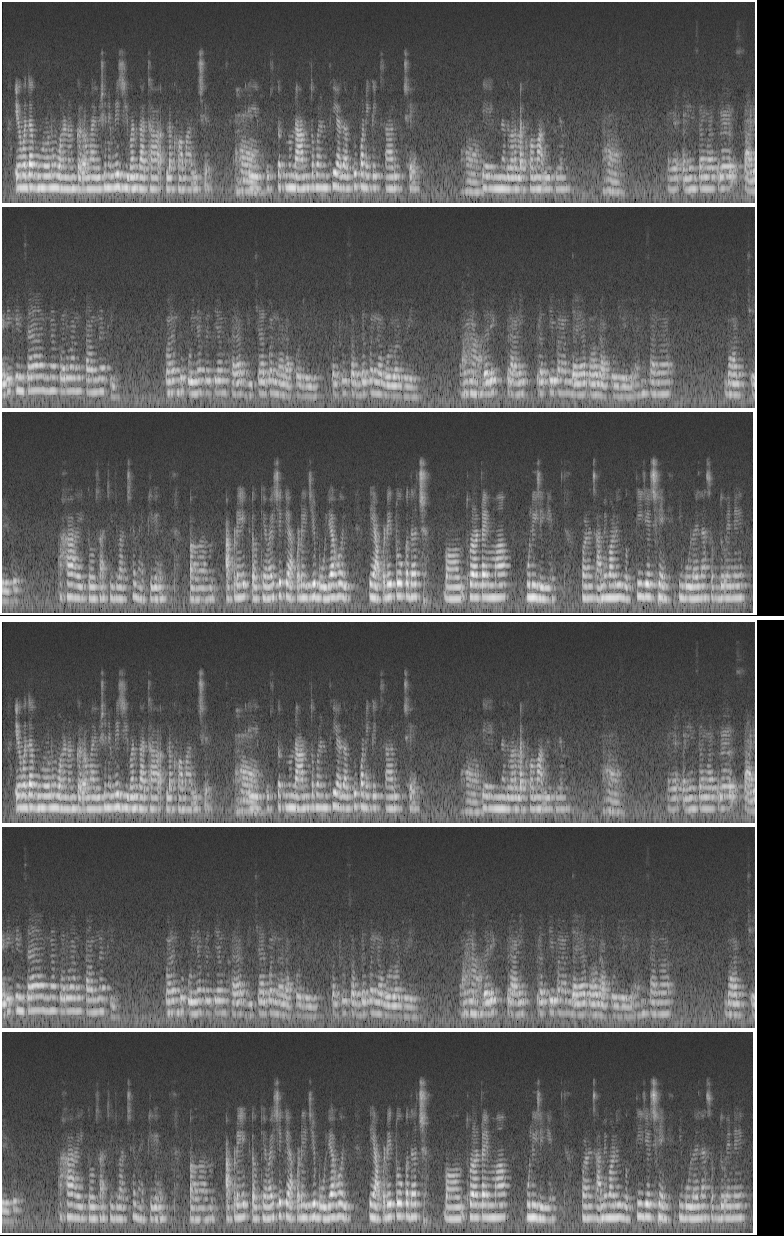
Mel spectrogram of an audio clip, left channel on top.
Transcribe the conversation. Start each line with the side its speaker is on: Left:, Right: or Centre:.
Left: એવા બધા ગુણોનું વર્ણન કરવામાં આવ્યું છે અને એમની જીવન ગાથા લખવામાં આવી છે.
Right: હા
Left: એ પુસ્તક નામ તો પણ એમ નથી યાદ આવતું પણ એ કંઈક સારું જ છે.
Right: હા
Left: એ એમના દ્વારા લખ અમા આવ્યું તું એમ
Right: હા અને અહિંસા માત્ર શારીરિક હિંસા ના કરવાનું કામ નથી. પરંતુ
Left: હમ,
Right: કોઈના પ્રત્યે આમ ખરાબ વિચાર પણ ના રાખવો જોઈએ. કઠોર શબ્દ પણ ન બોલવા જોઈએ. અને
Left: હા
Right: દરેક પ્રાણી પ્રત્યે પણ આમ દયા ભાવ રાખવો જોઈએ અહિંસાનો ભાગ છે એ તો.
Left: હા એ તો સાચી જ વાત છે ને કે અમ્ આપણેે કેહેવાય છે કે આપણે જે બોલ્યા હોય એ આપણે તો કદાચ અમ્ થોડા ટાઈમમાં ભૂલી જઈએ પણ સામે વાળી વ્યક્તિ જે છે એ બોલાયેલા શબ્દો એને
